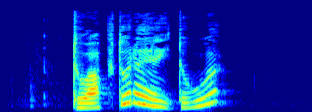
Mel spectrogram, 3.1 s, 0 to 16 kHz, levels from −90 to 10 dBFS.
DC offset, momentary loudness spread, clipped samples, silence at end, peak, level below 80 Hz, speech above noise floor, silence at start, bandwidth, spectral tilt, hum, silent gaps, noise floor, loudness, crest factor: under 0.1%; 12 LU; under 0.1%; 0.95 s; -6 dBFS; -80 dBFS; 62 dB; 0.75 s; 11 kHz; -6.5 dB/octave; none; none; -85 dBFS; -24 LUFS; 20 dB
